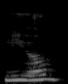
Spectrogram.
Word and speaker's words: Slido: Ahora los invitamos a que con sus celulares entren a Slido. ¿Slido se pronuncia, Lucas?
